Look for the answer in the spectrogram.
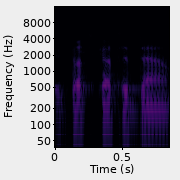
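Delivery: English accent. Saying a line on request: british accent. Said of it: "say you gotta cut it down in a British accent".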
